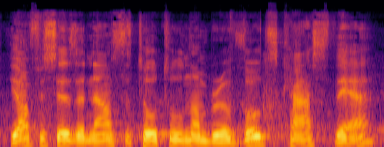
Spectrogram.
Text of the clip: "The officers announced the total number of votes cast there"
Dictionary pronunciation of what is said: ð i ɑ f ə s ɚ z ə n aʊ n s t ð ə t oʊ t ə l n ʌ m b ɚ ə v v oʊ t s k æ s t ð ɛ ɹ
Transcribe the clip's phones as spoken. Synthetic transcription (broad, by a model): ð i ɑ f ə s ɚ z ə n aʊ n s ð ə t oʊ t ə l n ʌ m b ɚ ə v v oʊ t s k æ s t ð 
